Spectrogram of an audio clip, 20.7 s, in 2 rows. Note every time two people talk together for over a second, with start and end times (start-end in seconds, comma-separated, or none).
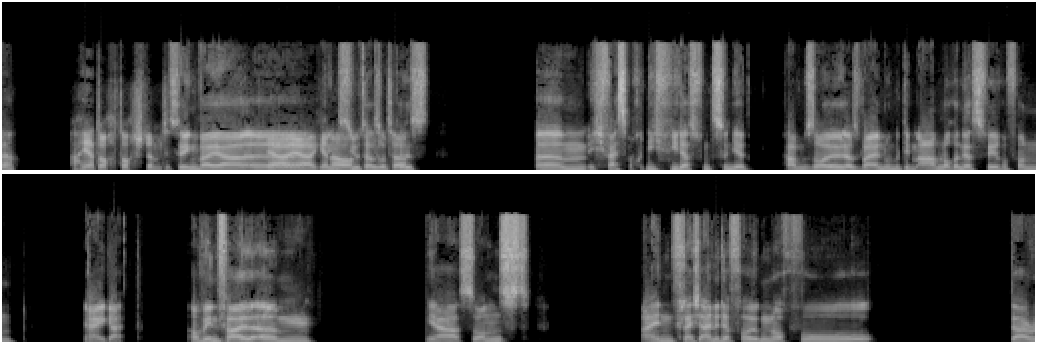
2.6-4.1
